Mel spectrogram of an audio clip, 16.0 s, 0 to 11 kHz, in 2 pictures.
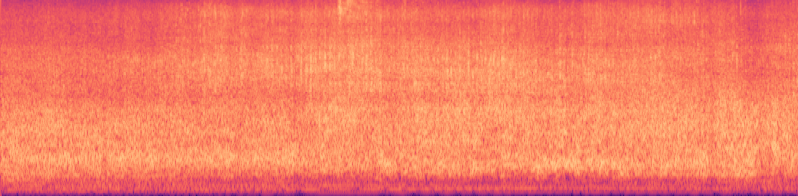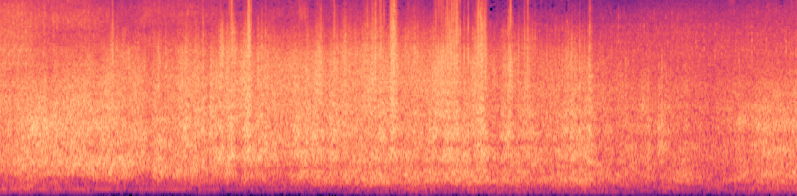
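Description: Eurofighter Typhoon's twin Eurojet EJ200 turbofans, a steady loud jet engine noise from the fighter flying its display. A run of sharp crackles comes about ten to thirteen seconds in, and the noise eases slightly near the end.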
